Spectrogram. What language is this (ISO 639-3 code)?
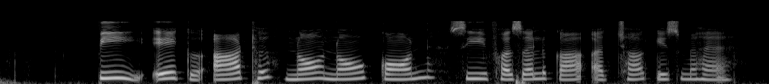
mag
